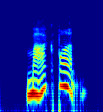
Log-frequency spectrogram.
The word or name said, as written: markbrand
